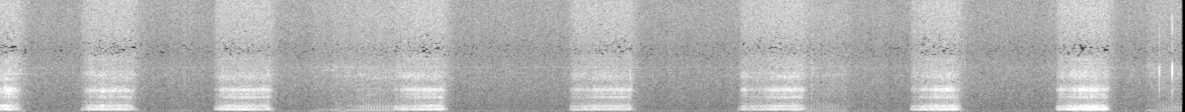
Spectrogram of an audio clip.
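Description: Regular rhythmic snores, about seven in eighteen seconds, each a low rattling breath in sleep, with quiet pauses between.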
